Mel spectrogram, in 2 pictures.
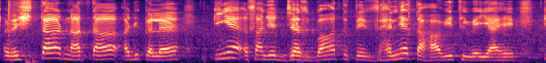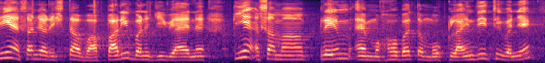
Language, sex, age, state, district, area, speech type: Sindhi, female, 60+, Rajasthan, Ajmer, urban, spontaneous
